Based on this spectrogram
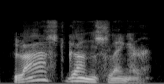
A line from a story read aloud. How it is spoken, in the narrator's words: Andrew said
